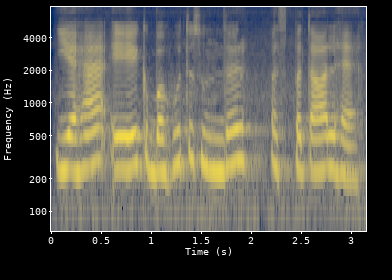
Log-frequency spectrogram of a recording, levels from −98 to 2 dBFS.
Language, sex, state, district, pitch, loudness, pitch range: Hindi, female, Uttar Pradesh, Saharanpur, 250 Hz, -14 LUFS, 240-275 Hz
